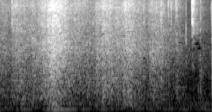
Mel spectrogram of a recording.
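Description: Rustling and handling noise of a small plastic bag being picked up, loudest about half a second in.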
